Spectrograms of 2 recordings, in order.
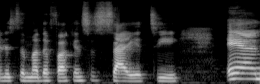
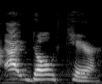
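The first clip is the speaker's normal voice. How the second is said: ordinary delivery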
